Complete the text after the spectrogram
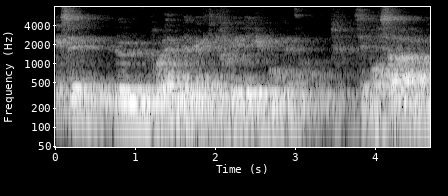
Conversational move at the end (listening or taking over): listening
